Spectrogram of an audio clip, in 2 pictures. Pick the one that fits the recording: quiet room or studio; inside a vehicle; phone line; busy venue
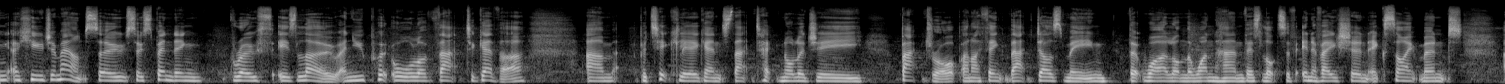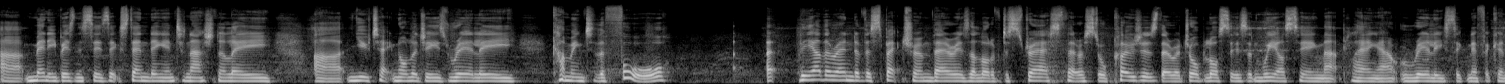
busy venue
